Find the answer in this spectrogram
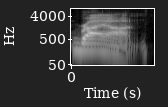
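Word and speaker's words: Bryon: It's B R Y O N. So I pronounce that Ryion.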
